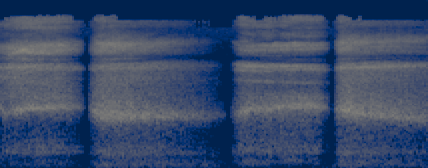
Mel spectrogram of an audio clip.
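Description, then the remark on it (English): A person makes heavy, rasping respirator-style breathing sounds, four long hissing inhales and exhales in a steady rhythm, like Darth Vader's mechanical breath, with no talking. “This sounds like Darth Vader.”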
